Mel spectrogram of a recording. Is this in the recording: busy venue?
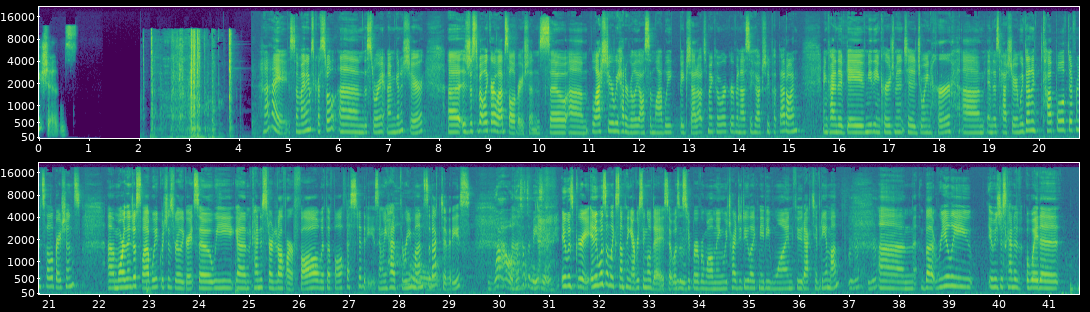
yes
